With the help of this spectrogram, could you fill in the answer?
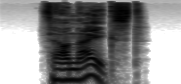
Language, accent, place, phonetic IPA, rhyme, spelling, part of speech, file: German, Germany, Berlin, [fɛɐ̯ˈnaɪ̯kst], -aɪ̯kst, verneigst, verb, De-verneigst.ogg
- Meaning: second-person singular present of verneigen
